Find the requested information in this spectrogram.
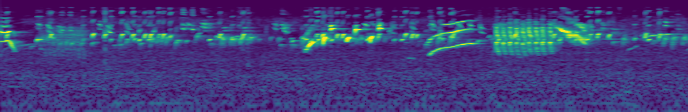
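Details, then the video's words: Song of a trained European goldfinch, meant to stimulate other songbirds: twittering phrases mixed with rising whistled slides and a loud, dense buzzy trill near the end. "goldfinches chirp to stimulate songbirds"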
